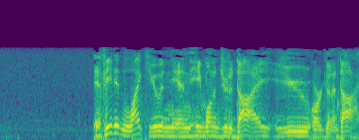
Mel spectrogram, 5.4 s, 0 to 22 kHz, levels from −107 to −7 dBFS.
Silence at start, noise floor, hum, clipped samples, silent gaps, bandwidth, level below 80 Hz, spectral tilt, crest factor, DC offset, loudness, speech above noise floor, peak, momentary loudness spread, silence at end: 1.4 s; -54 dBFS; none; under 0.1%; none; 5.4 kHz; -38 dBFS; -8.5 dB/octave; 18 dB; under 0.1%; -17 LUFS; 37 dB; 0 dBFS; 5 LU; 0 s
